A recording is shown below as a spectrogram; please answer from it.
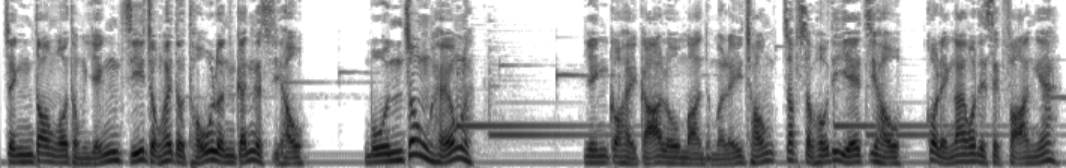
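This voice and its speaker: A man with a Cantonese accent narrating an audiobook in a dramatic, expressive storytelling style. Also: medium pitch, brisk. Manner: expressive, acts out dialogue. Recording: music bed behind narration. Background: background music.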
